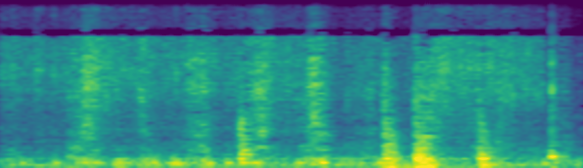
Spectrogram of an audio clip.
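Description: Sizzling of a small pear frying in a pan, a steady, dense crackle that holds at an even level throughout, with a few brief sharper knocks or scrapes rising out of it.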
